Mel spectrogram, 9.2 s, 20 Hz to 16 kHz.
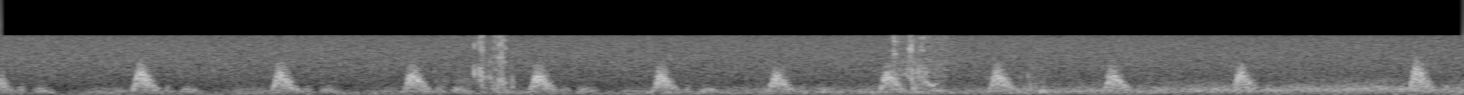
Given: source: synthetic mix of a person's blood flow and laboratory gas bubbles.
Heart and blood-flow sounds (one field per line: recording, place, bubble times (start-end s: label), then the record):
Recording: Doppler ultrasound of blood flow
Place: subclavian vein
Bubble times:
2.72-3.23 s: bubbles
5.52-5.92 s: bubbles
6.08-6.58 s: bubbles
From the record:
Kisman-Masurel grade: 222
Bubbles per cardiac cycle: several, 3 to 8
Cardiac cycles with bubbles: 10 to 50%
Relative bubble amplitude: moderate (0.250 to 0.450)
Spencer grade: 2 (many but less than half of the cardiac periods contain bubble signals, singularly or in groups)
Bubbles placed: anywhere in the cardiac cycle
